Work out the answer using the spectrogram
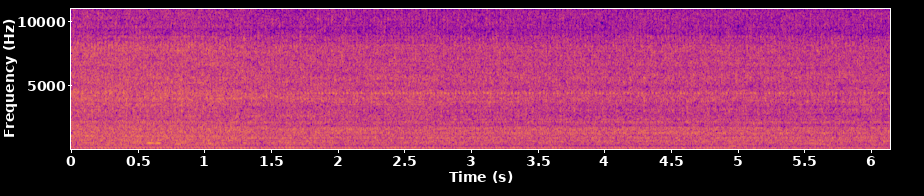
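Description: Steady idle with a fast, fairly regular tapping about four times a second riding over the engine; knock present, source undetermined.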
